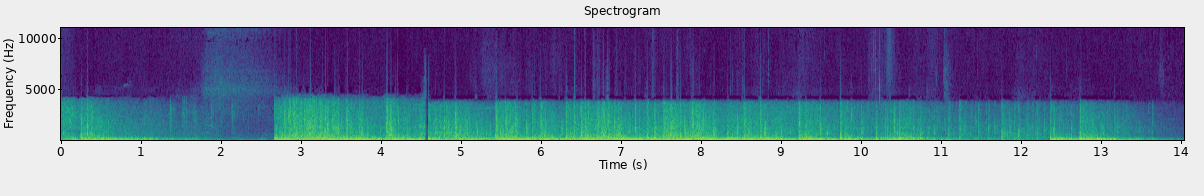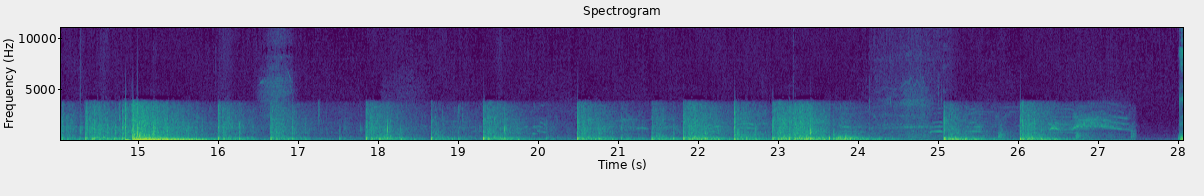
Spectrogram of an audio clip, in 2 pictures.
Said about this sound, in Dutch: vuurwerk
